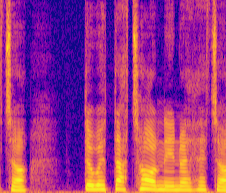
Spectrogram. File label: "toon", Welsh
